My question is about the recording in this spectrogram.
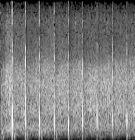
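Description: Rhythmic, synchronized clapping from members standing to pay tribute in a council chamber: about nine sharp, evenly spaced claps in a steady beat over a faint wash of scattered applause.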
